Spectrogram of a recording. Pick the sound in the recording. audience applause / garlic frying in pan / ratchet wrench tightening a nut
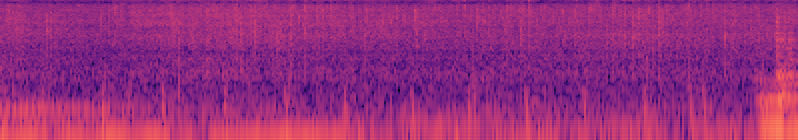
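garlic frying in pan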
